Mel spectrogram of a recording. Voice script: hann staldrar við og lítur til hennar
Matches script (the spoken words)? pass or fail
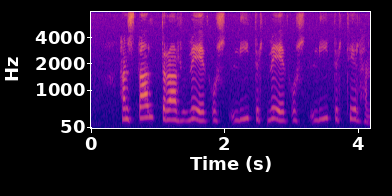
fail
